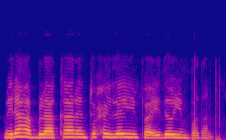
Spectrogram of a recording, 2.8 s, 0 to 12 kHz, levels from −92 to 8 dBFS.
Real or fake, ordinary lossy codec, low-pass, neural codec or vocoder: real; Opus, 24 kbps; 7.2 kHz; none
